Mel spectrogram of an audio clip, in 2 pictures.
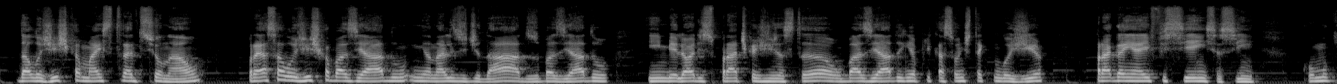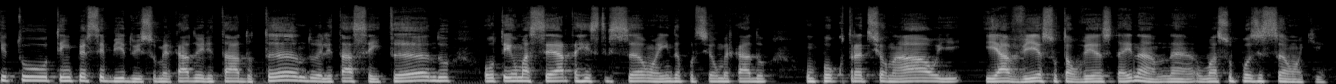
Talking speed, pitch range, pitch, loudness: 145 wpm, 135-160 Hz, 145 Hz, -22 LUFS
